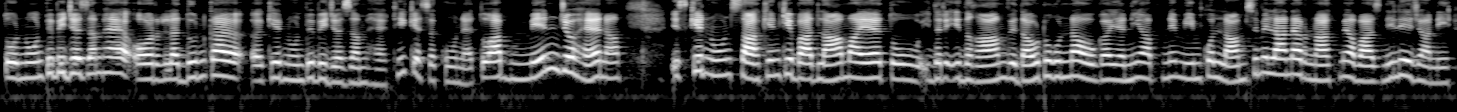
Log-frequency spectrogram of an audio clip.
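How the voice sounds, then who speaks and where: एक महिला शिक्षिका, जो धैर्य से धीरे-धीरे तजवीद का उच्चारण सिखाती है और अक्षरों को बार-बार दोहराती है।. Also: female voice, a little high, warm tone. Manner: patient, repeats syllables slowly, often says "okay". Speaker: Quran recitation teacher. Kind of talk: slow step-by-step pronunciation lesson.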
